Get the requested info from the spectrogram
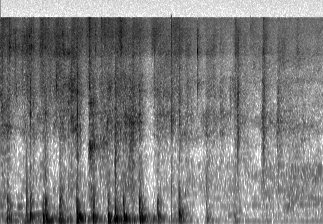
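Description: Footsteps of a person in socks climbing carpeted stairs: a quick run of soft, deep thuds that stops about two-thirds of the way through.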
